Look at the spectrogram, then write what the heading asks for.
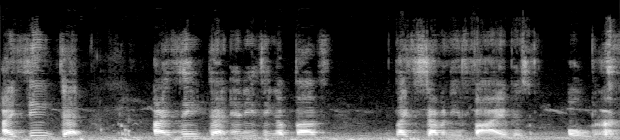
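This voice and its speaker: A man's fairly slow speech with long, frequent pauses, big swings in loudness and noticeable background noise. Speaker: intuitive reader / psychic medium. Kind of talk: psychic reading.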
